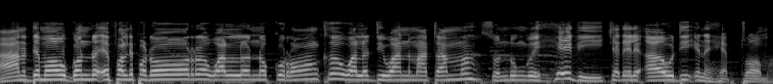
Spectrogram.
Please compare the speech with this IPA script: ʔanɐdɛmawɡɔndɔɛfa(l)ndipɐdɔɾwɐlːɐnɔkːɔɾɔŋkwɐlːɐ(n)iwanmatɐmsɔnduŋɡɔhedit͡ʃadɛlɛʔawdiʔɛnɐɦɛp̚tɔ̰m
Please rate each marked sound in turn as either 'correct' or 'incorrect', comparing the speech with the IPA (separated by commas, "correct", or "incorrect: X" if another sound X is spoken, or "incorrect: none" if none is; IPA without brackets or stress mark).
correct, incorrect: d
